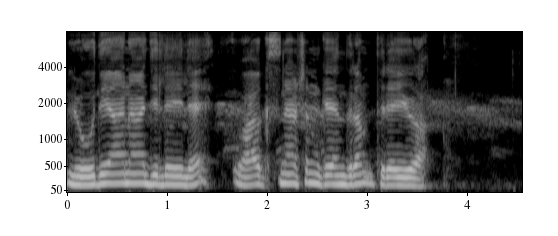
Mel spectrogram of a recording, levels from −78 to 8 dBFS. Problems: none marked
